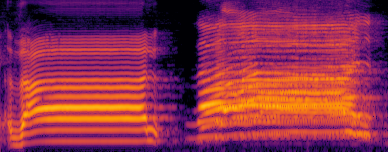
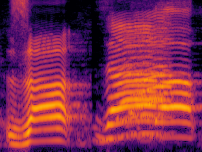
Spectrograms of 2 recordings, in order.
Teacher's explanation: جب ہم ذال کی ادائیگی کریں گے تو اس میں سیٹی کی آواز نہیں آئے گی، اور جب ہم زا کی ادائیگی کریں گے تو اس میں سیٹی کی آواز آئے گی۔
